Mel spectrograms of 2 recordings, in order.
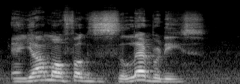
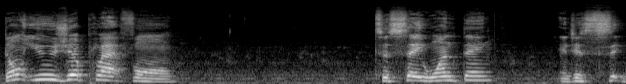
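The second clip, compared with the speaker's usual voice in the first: ordinary talk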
